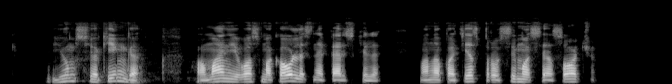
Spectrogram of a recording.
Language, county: Lithuanian, Klaipėda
